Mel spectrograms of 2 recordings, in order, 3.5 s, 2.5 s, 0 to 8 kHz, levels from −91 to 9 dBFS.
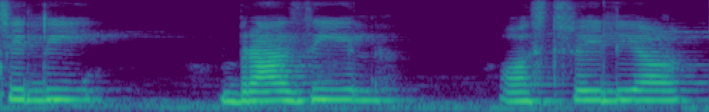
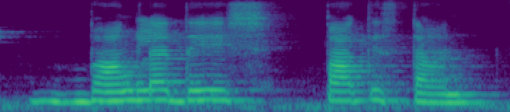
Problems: none marked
